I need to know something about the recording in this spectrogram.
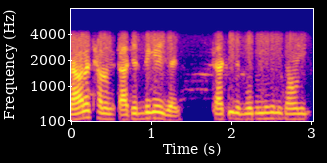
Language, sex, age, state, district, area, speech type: Bengali, male, 18-30, West Bengal, Paschim Medinipur, rural, conversation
